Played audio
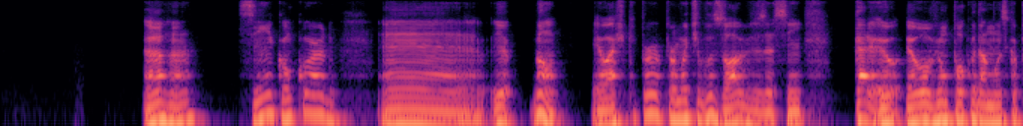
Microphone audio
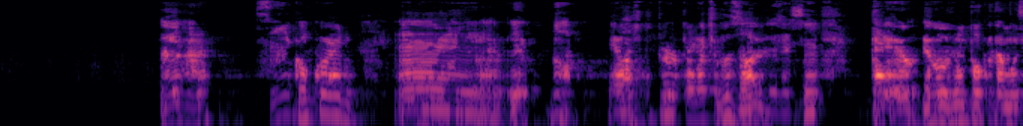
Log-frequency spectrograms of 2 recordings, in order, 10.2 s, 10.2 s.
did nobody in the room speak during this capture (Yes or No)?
Yes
